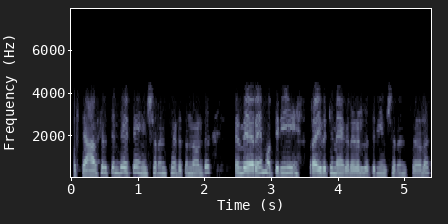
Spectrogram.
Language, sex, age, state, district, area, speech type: Malayalam, female, 45-60, Kerala, Kollam, rural, conversation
